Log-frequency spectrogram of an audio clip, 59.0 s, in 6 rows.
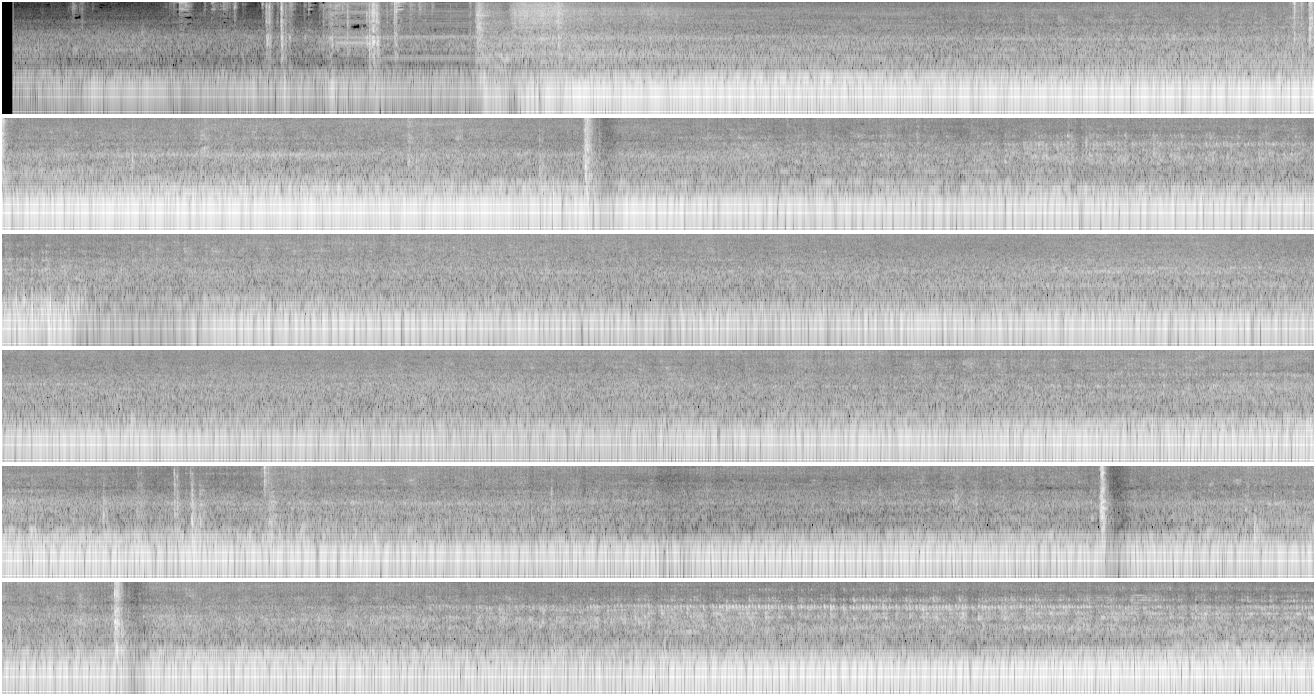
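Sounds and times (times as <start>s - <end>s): car engine starting and idling: 0.2s - 59.0s
keys jingling: 0.5s - 3.4s.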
